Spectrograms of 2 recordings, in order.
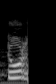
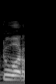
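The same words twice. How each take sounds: First: टूर said as one clipped syllable, "toor"; टूर in one short syllable, the wrong way; wrong pronunciation. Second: टूर said as two syllables, "tu-ar"; correct pronunciation. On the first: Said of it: "टूर नहीं बोलना भाई". (टूर को एक ही छोटे अक्षर में, गलत तरीके से) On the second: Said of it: "क्या बोलना है आपने उसको?". (टूर को दो अक्षरों में, "टू-अर") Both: Shown as a demonstration.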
